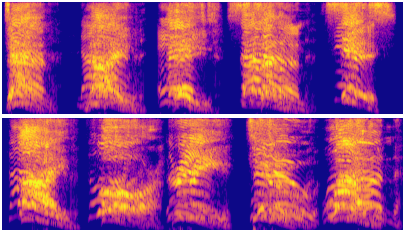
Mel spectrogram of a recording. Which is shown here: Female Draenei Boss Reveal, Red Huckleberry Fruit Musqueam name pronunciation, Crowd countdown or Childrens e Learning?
Crowd countdown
